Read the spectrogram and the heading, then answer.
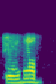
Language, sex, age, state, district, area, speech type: Hindi, male, 18-30, Bihar, Begusarai, rural, conversation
